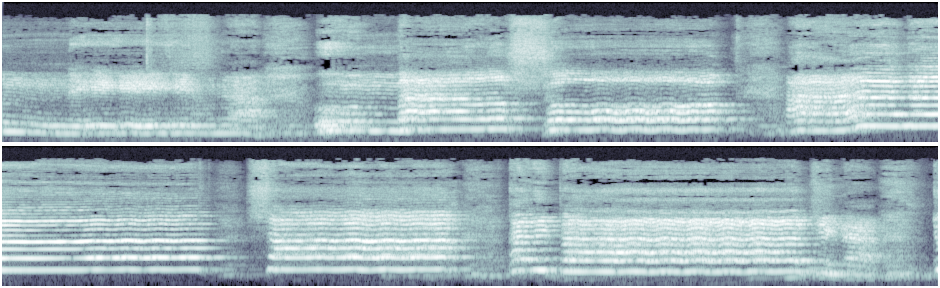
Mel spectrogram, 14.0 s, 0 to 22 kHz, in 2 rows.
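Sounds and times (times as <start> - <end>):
man singing unaccompanied: 0.0 - 14.0.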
